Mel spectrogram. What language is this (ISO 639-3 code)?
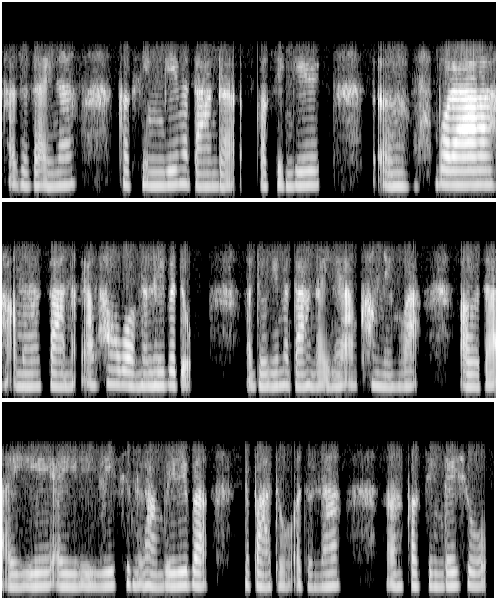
mni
